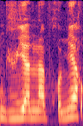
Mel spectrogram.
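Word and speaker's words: Guyane La 1ère: on parlait de guyane 1ère jusqu'ici on entend guyane la première ou la première à quoi se fier aujourd'hui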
